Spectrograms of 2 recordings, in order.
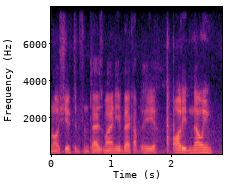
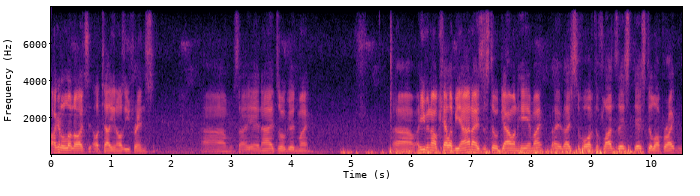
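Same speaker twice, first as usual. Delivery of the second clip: ordinary talk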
